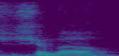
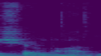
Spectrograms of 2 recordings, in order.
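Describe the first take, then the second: First: The name ends in a vowel, no T. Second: The name ends with a sounded final T. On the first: This is how the locals say it. The speaker calls it right. "apparently it's Shomo" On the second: This is the speaker's own habit. The speaker calls it wrong. "I say Shomont"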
